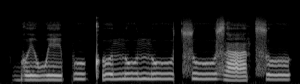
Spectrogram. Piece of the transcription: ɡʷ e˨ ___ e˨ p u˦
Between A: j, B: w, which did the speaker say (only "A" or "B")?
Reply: B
